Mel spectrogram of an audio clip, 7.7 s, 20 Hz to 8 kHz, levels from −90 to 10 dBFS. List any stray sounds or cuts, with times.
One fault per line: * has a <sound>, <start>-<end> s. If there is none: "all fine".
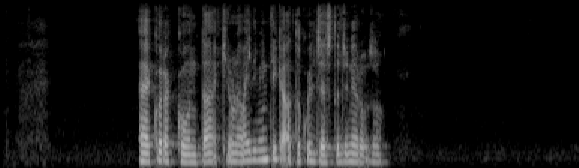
all fine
